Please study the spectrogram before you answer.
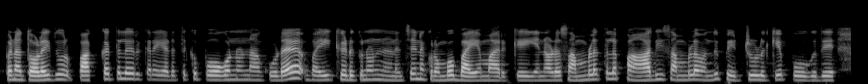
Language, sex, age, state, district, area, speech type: Tamil, female, 18-30, Tamil Nadu, Erode, rural, spontaneous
